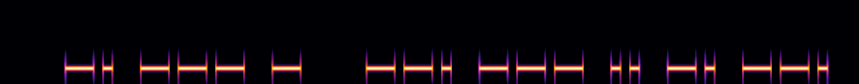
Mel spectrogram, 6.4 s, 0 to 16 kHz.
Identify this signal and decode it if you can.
Morse code, heard as a keyed tone, about 17 wpm, 700 Hz. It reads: NOT GOING
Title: Sets of 5 Words Encore 17wpm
